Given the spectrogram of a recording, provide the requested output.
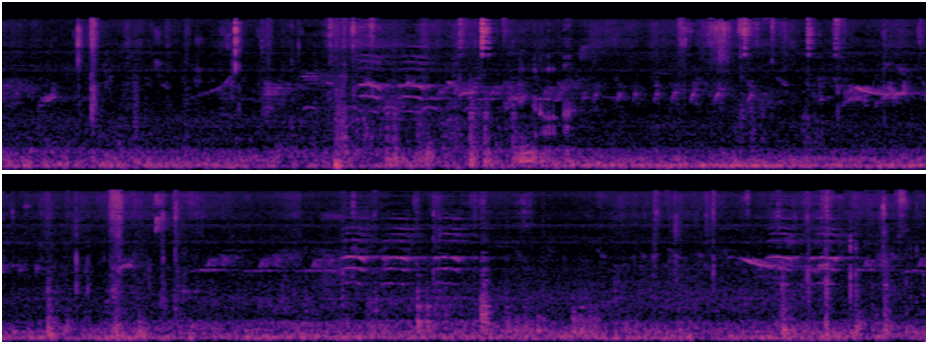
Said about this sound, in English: Can you hear the birds?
